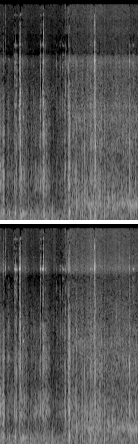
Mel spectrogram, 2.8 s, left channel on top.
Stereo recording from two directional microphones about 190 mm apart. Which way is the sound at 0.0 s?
25° right (ahead or behind).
